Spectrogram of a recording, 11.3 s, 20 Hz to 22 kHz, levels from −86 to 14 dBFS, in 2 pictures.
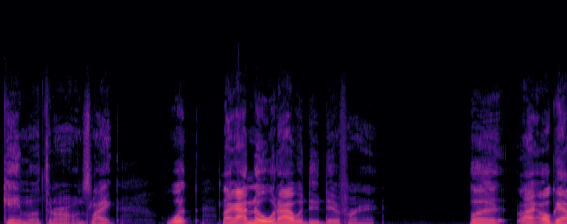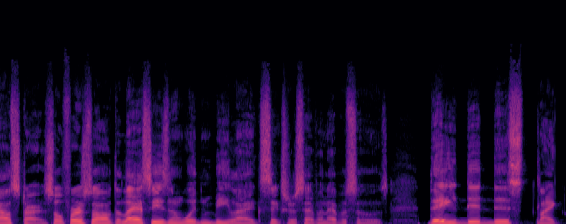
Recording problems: none

